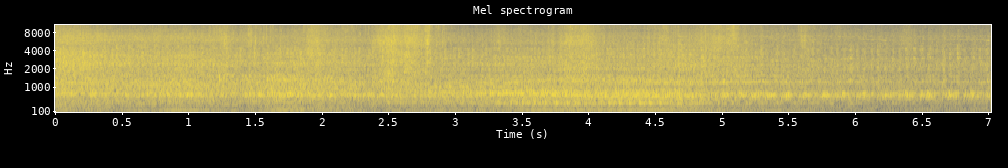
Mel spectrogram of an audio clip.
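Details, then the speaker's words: 1965 Chevrolet Corvette Stingray, L79 327 350 HP V8, M21 Muncie four-speed, hood up, original 52-amp alternator refitted; steady even idle with smooth low burble, no knocks, misses or hunting, normal idle. "sounds really smooth yeah it rides nice i'm real happy with it"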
